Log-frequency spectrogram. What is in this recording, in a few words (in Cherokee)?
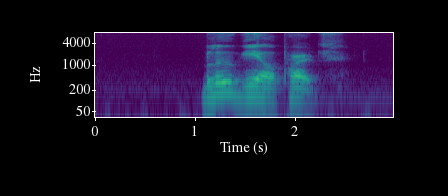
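"bluegill perch", Cherokee word, male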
